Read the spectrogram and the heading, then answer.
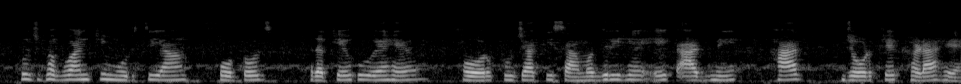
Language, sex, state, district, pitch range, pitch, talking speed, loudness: Hindi, female, Andhra Pradesh, Anantapur, 190-215 Hz, 205 Hz, 120 wpm, -27 LUFS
